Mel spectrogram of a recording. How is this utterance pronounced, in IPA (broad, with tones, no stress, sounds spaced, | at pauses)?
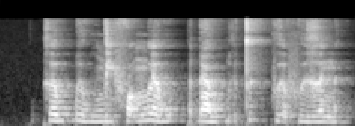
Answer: k ə˨˦ w ɓ ə̤˨˩ w ŋ ə̰˧˨ j f ɔ̰˧˥ ŋ l ə˨˦ w | ɗ a̤˨˩ w ɓ ɨ̰˧˥ t̪ ɨ˦˥ k̚ f ɨ̰˧˨ ə̯ f ɨ˧˩ ɣ ə˧˩˨ n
